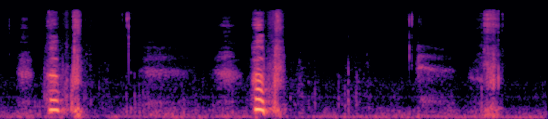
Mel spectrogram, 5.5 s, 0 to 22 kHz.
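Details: Person with a bad cold in sneezing fits, over 100 sneezes within about 2 hours; two sharp sneezes each preceded by a quick indrawn breath, then a softer third burst.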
